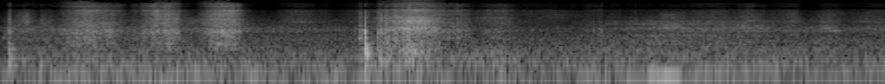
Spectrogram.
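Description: Plastic snow shovel scraping snow across pavement in a few short strokes, with a sharp knock a little under three seconds in followed by the loudest scrape; quieter after that.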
